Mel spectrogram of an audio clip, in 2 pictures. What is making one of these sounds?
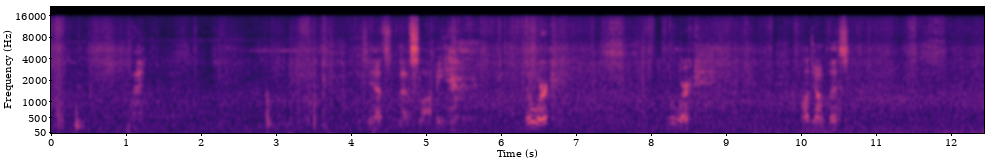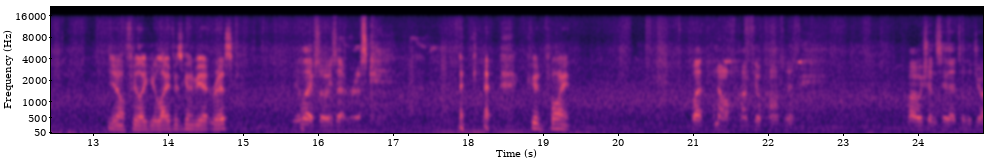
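Nylon fabric rustles as it is stuffed into a bag.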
